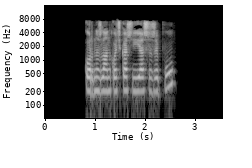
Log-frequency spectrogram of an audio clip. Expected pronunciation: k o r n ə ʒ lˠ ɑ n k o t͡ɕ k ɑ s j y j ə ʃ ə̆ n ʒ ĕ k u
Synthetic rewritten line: k o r n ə ʒ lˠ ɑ n k o t͡ɕ k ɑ ʃ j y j ɑ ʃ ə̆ ʒ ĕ p u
